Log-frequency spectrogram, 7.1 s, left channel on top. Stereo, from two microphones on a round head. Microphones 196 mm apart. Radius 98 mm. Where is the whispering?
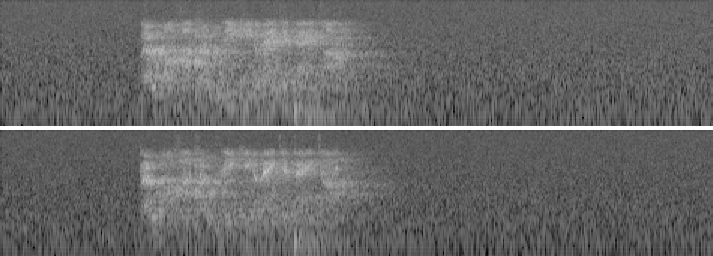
70° right (ahead or behind), 5.5 m.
